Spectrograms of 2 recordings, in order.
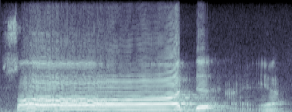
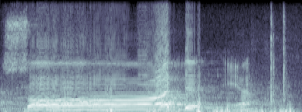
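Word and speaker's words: صٓ: matiku di sono De Ya sonde jangan sok boleh gitu ya kalau yang belum belajar Oh gitu ya salah Jadi yang tepat adalah shot deh nah ini sering kalau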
